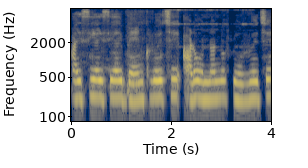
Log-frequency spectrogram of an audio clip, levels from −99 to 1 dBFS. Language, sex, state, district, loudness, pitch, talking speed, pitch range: Bengali, female, West Bengal, North 24 Parganas, -22 LUFS, 215 Hz, 120 wpm, 205-220 Hz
